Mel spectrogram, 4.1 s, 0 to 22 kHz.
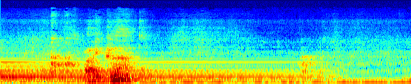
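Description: The closing chord of the song on a Yamaha Motif XS6 keyboard, played with a piano sound, rings on and fades away over about three seconds. A brief voice sounds over it about a second in.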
